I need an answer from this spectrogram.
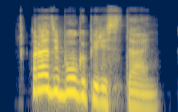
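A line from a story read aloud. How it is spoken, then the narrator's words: Trembling anguished exclamation. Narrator (Russian): воскликнул Генрих, дрожавший от тоски, пробужденной привязанностью и опасением девушки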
